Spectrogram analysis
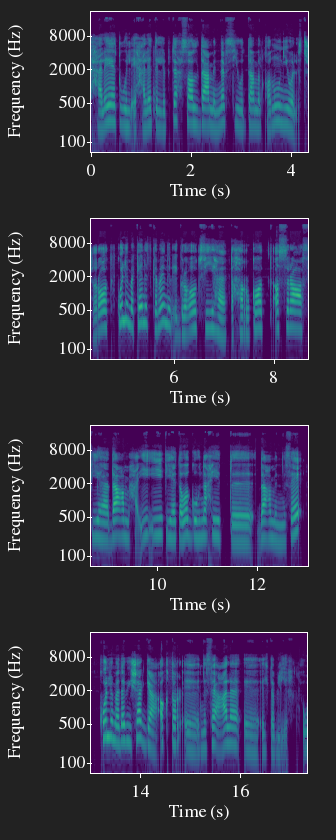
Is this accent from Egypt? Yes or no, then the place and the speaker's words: yes; Egypt; لأنه إحنا كل اللي عندنا في مصر تقريبا حوالي 9 مراكز استضافة معنفات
